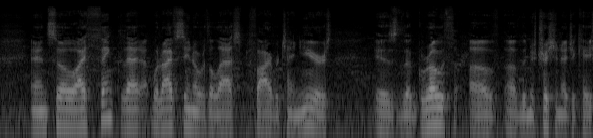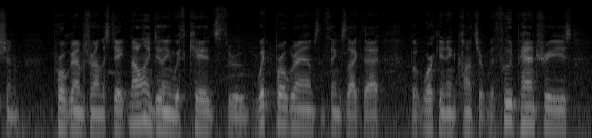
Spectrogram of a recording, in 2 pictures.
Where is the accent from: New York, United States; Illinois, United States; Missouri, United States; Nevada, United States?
Missouri, United States; Yeah, okay. So I'm from Missouri.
